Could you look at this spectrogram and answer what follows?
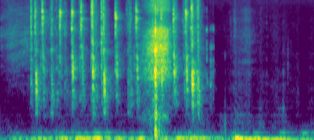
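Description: Keys clatter in a quick, steady run on a computer keyboard as a food scale search is typed into Amazon, close and clear, with a brief pause and a final harder keystroke near the end.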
